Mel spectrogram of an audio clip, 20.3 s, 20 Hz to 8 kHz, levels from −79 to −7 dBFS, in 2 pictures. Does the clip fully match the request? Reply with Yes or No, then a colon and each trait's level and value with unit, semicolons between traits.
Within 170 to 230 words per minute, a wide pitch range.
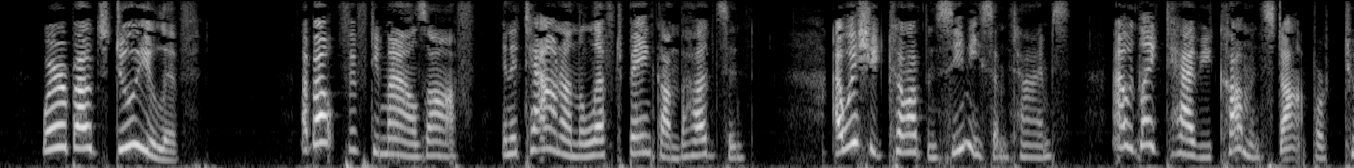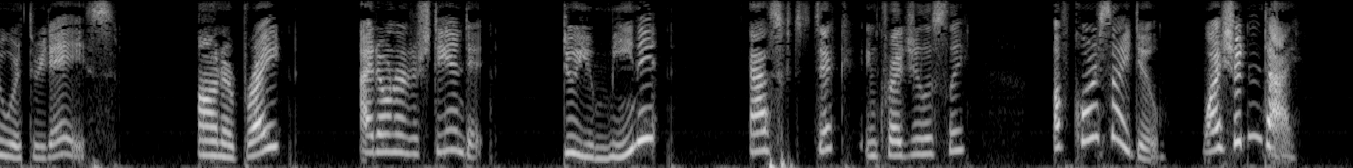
Yes: average, 175 wpm; wide, 7.1 semitones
